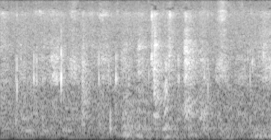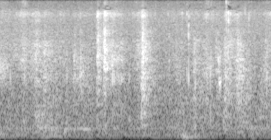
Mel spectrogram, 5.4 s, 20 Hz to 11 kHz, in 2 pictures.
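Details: Newborn Yorkshire Terrier puppies, 0 weeks old and in a litter alongside Shih Tzu puppies, make soft, scattered squeaks and wet suckling noises while feeding.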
